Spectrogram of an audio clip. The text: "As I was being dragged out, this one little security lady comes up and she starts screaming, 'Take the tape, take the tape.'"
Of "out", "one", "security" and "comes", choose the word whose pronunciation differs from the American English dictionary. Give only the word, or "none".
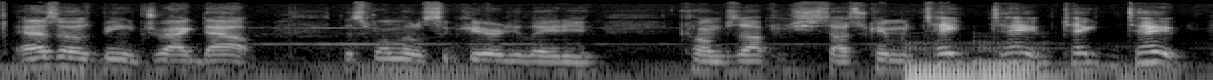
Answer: none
